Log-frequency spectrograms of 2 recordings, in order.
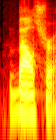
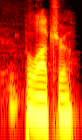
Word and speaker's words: Balatro: Yeah, 2 weeks, and it's like, now I will say something about Baltro. How do you say that? Balatro.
